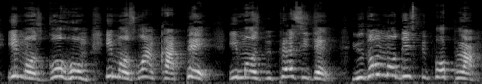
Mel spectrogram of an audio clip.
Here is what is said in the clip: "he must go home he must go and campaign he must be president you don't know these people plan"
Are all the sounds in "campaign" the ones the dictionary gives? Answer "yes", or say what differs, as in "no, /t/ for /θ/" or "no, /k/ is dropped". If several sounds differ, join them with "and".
no, /m/ is dropped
